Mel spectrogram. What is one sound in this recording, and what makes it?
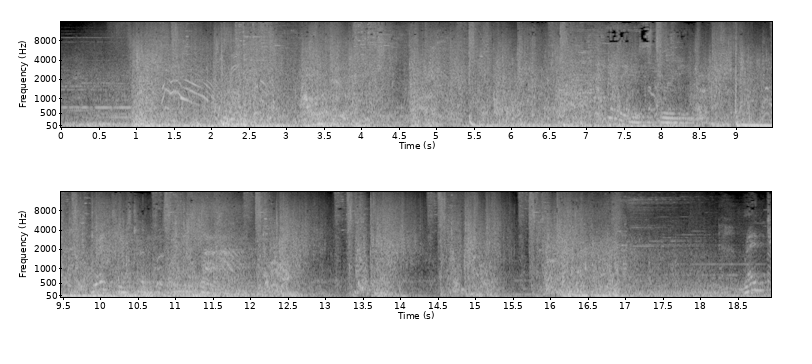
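Video game spells and weapon hits crackle and boom in a busy battle.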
